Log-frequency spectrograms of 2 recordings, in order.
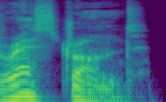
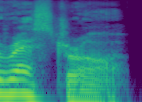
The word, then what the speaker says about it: restaurant: French word, le restaurant. Question, où est le restaurant? The final T is silent, and Ran uses a nasal sound.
